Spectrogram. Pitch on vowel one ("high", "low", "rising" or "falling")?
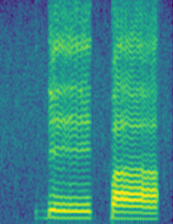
low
